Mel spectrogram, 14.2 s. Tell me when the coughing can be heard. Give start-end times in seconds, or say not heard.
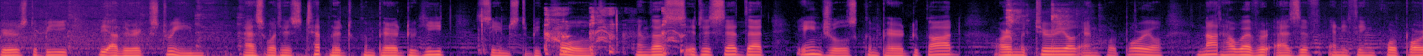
0.7-2.6, 4.8-6.9, 10.1-10.9.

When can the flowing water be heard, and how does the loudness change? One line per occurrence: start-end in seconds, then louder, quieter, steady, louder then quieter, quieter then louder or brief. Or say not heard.
not heard.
